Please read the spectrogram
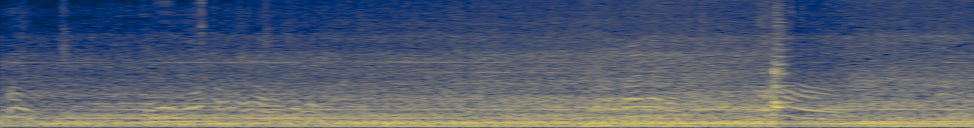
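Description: A motor vehicle's engine idling close by, a steady low hum, with people talking around it.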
